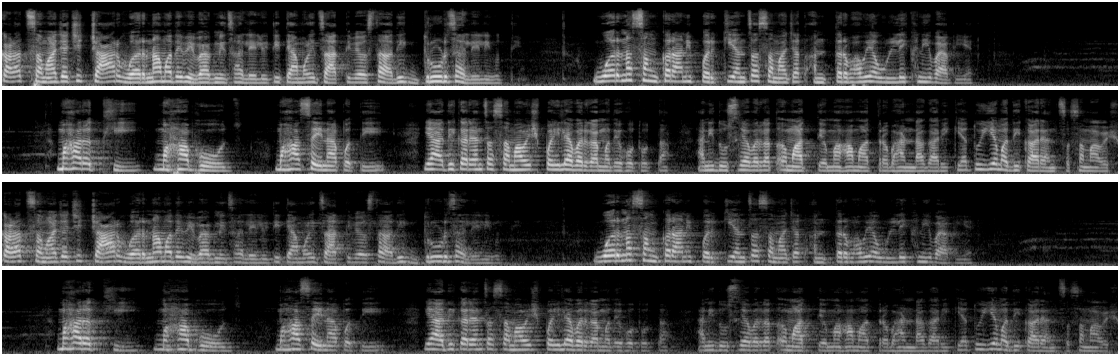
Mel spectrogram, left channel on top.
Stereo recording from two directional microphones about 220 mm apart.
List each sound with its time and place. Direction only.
0.0 s a woman's voice: 25° left (ahead or behind)
11.6 s a woman's voice: 30° left (ahead or behind)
